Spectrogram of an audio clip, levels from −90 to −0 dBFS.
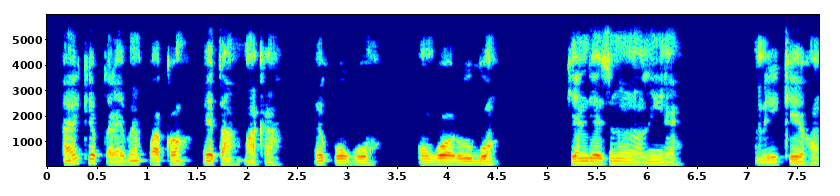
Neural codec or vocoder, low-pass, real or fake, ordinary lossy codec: none; 5.4 kHz; real; none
